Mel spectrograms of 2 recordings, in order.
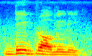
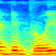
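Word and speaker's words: de Broglie: और वैज्ञानिक हुए थे, डी ब्रॉगली या डिब्रोई भी जिसे कहा जाता है, ओरिजिनल में प्रोनाउंसिएशन डिब्रोई है।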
